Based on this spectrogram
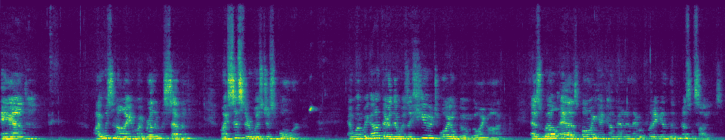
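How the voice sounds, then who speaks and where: A fairly high-pitched woman's voice at a fairly slow pace, with audible room echo and noticeable background noise. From US Great Plains, western Nebraska. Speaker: woman telling her life story. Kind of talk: life story talk. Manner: loud.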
